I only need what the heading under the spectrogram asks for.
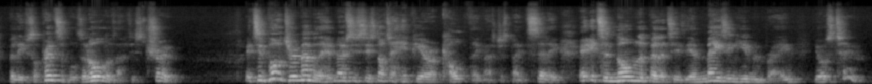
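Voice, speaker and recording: A man with a fairly high voice talks informally and instructively, like a presenter giving practical advice. His delivery is conversational but emphatic. The recording is echoey, with the microphone some way off. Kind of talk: informal explanatory talk to camera or audience. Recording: echoey room, distant microphone.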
